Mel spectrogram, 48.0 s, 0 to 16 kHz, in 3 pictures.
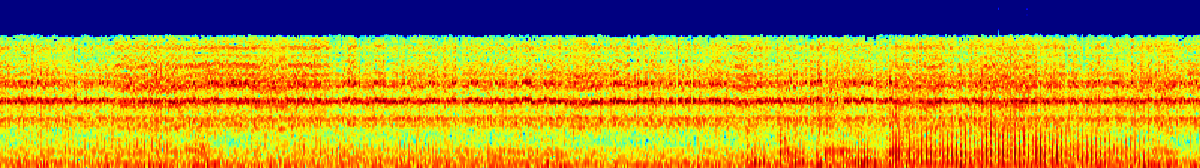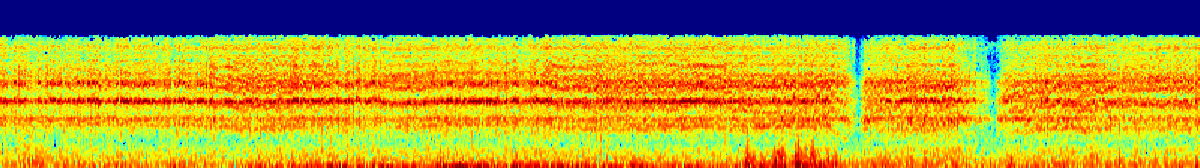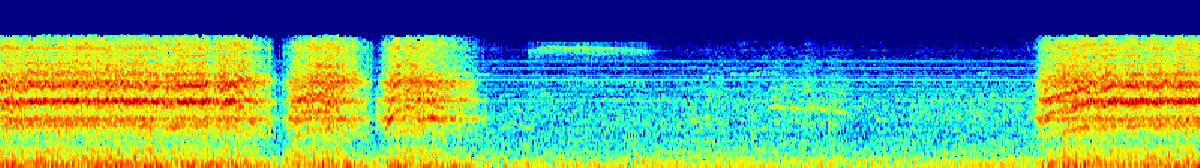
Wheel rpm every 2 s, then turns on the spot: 230, 230, 230, 230, 230, 230, 230, 230, 230, 230, 220, 230, 210, 170, 130, 190, 220, 210, 90, 10, 0, 0, 0, 160.
none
